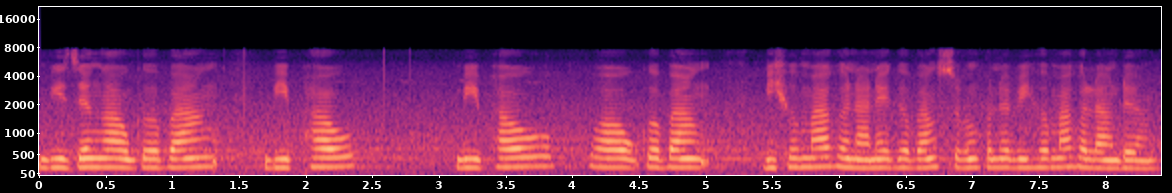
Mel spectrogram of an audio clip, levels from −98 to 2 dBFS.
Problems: low volume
